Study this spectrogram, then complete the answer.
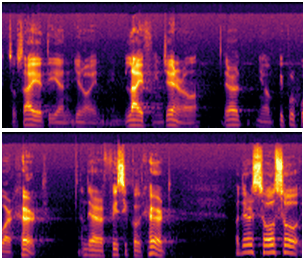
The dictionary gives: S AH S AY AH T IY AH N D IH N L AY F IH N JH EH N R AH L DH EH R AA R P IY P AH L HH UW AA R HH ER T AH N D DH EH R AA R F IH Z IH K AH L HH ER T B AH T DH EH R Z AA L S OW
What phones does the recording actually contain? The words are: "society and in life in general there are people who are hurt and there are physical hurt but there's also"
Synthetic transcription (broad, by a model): S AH S AY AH T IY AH N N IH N L AY F IH N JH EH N R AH L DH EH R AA R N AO P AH L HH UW AA R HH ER T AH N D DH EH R AA R F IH S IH K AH L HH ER T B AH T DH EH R S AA L S OW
